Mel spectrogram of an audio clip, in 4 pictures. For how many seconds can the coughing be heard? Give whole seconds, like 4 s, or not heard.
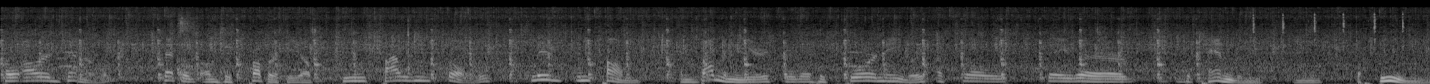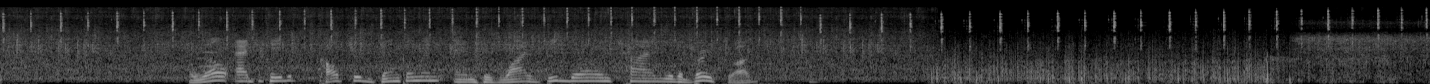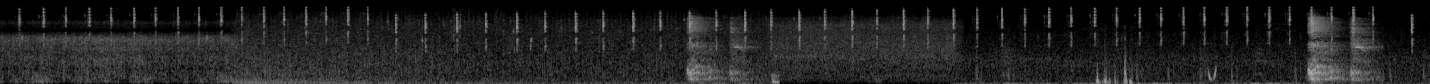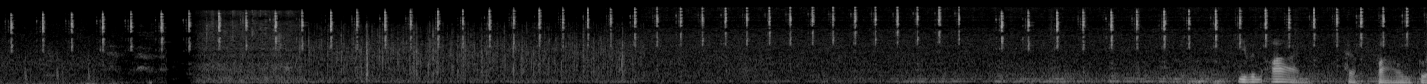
2 s.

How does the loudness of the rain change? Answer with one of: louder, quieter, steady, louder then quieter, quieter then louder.
quieter.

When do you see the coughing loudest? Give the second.
42 s.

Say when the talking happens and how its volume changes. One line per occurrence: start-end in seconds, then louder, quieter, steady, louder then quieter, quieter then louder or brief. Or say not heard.
0.0-14.4 steady
16.1-22.5 steady
55.2-57.1 brief.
